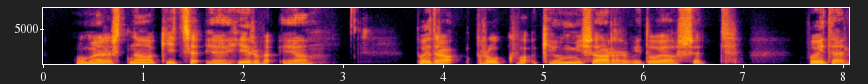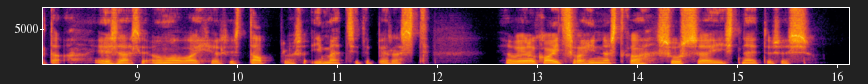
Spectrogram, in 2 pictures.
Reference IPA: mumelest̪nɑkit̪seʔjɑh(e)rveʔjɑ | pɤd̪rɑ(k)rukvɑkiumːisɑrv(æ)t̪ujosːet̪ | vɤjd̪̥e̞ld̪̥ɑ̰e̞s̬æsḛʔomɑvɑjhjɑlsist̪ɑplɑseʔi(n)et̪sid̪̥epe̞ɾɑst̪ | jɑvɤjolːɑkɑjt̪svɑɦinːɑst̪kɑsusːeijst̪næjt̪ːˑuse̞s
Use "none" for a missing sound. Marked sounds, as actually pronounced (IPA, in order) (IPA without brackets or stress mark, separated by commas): i, p, i, m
